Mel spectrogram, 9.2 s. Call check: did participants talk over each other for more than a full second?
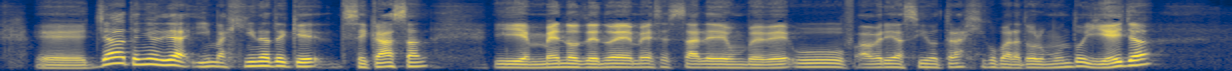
No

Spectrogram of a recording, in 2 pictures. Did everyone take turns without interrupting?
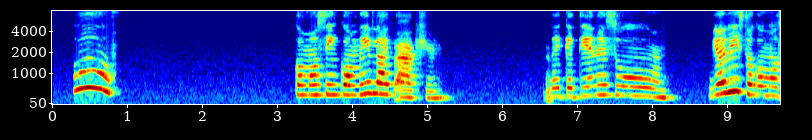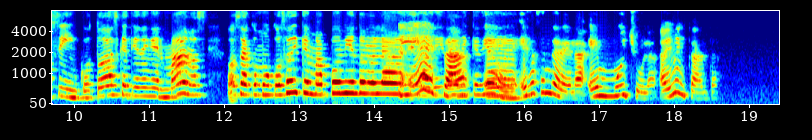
No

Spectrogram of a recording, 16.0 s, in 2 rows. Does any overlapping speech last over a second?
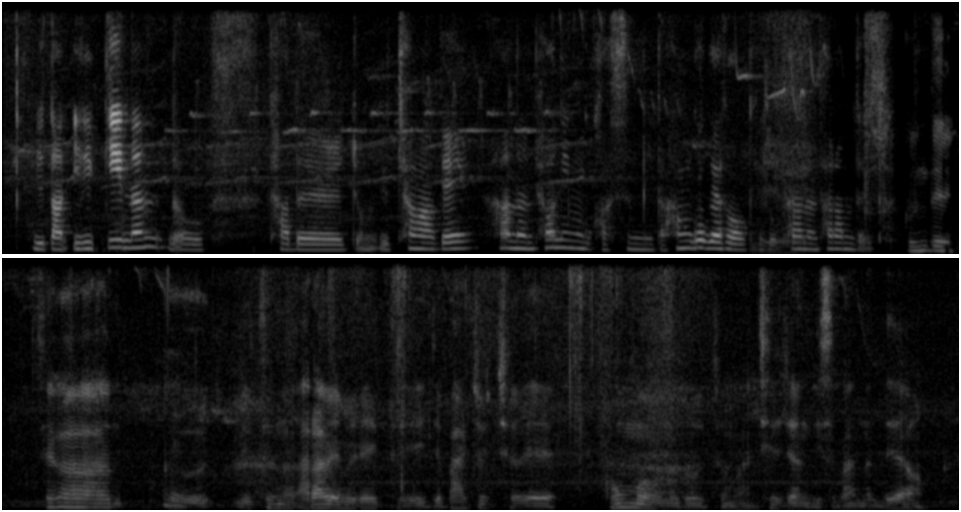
No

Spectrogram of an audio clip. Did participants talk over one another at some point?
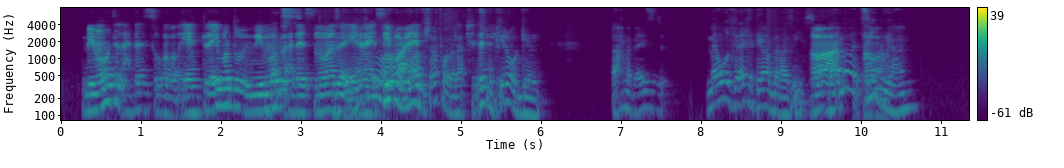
Yes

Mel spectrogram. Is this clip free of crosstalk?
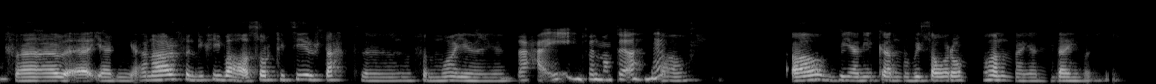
Yes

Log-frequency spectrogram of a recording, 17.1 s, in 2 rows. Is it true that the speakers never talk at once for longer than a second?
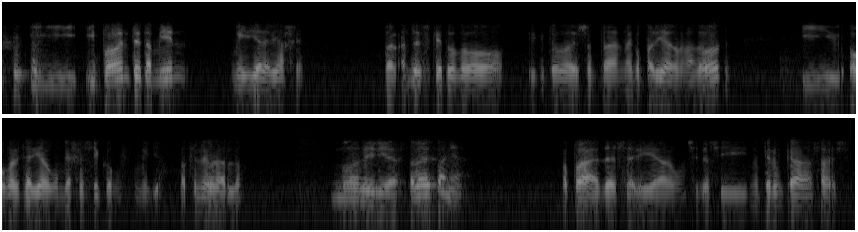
Yes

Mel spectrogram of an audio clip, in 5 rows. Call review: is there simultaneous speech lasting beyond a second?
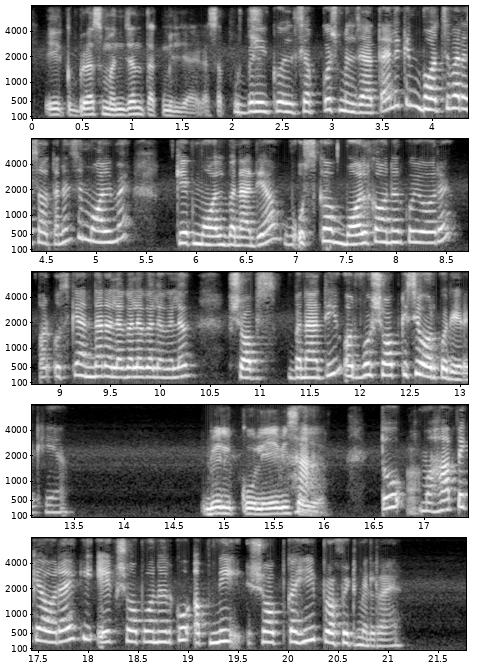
No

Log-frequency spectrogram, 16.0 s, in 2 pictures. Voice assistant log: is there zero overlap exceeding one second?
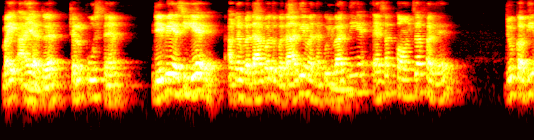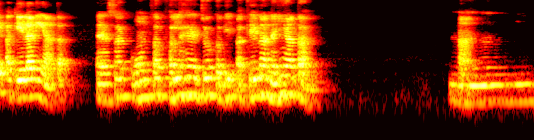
Yes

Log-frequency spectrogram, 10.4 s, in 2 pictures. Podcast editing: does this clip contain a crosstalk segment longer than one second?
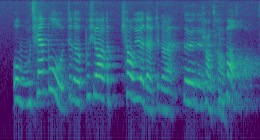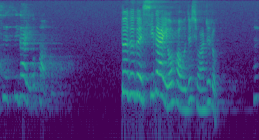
No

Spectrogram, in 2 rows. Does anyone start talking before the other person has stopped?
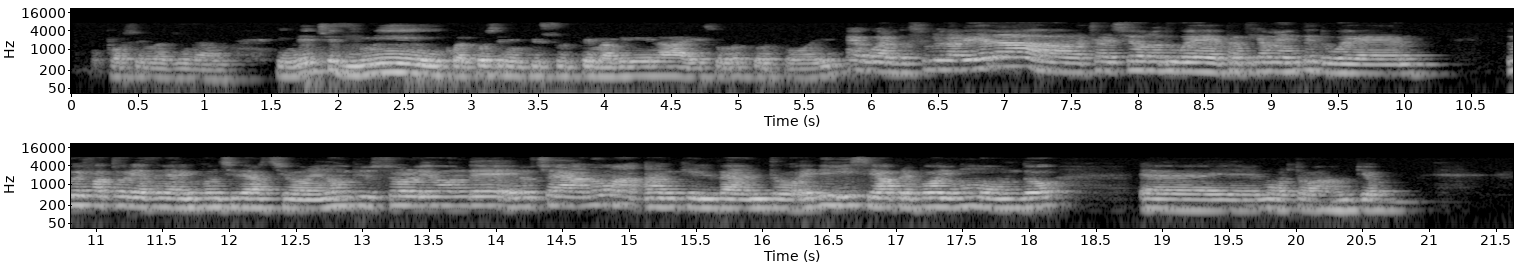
No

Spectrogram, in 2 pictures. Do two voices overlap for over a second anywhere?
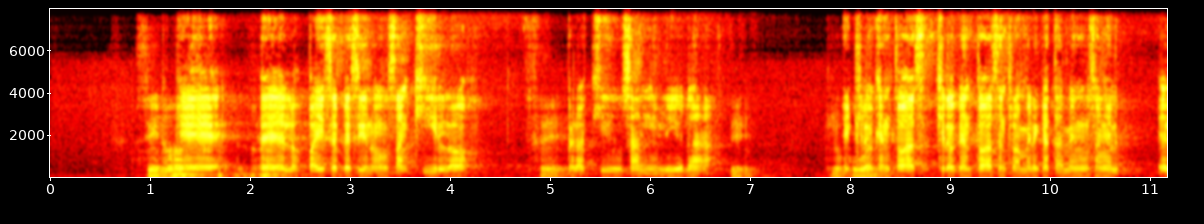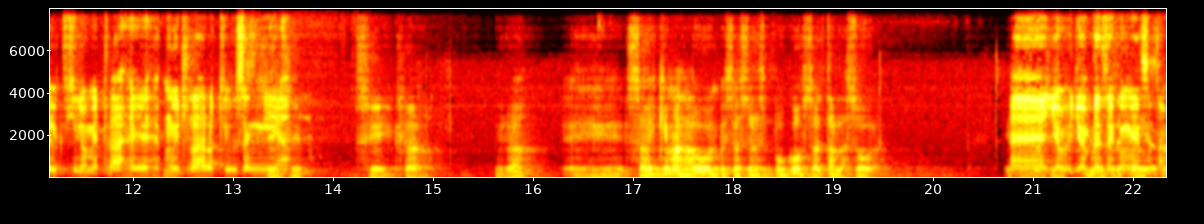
Yes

